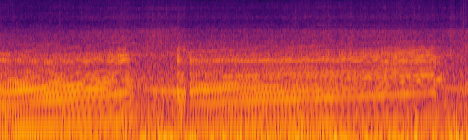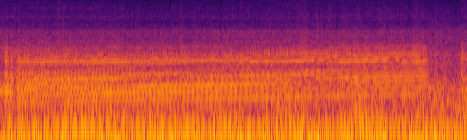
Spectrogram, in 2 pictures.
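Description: Two-stroke motorcycle engine accelerating up through the gears. Its pitch climbs in each gear and drops at the shifts, about a second, two seconds and four and a half seconds in, then holds a slowly rising note.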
